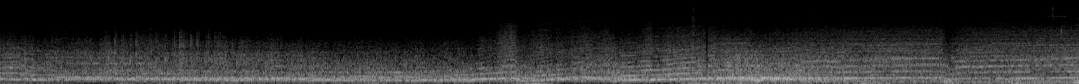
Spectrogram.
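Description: A P1RCs SF23 race car engine screams during a live race in Canada, its pitch rising and falling steadily through gear changes, loud and continuous for the full stretch with a brief surge of revving midway.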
